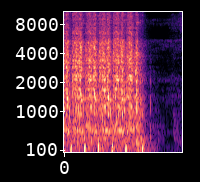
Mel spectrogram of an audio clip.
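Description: A small go-kart engine with a freshly cleaned carburetor cranks in a quick, steady chugging rhythm for just over a second, then cuts off without catching, leaving near silence.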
